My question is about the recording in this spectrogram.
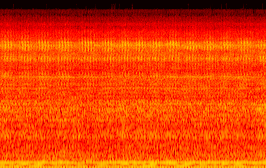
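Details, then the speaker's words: Car after throttle body work with a makeshift seal ring, now cooled down: steady raised idle with a constant airy hiss and no drop in revs; high idle, owner suspects it is drawing air somewhere. "Ну что он остыл блин всё равно высокие обороты где-то он тянет воздух капец"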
